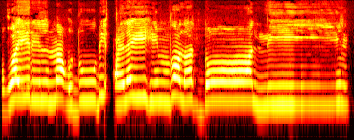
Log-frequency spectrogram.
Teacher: सौद को मोटा पढ़ेंगे, हरूफ मुस्तालिया है, हमेशा मोटा पढ़ा जाता है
